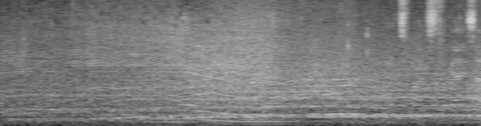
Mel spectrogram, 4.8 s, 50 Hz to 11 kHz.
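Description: GT3 race cars at Spa in a racing video game roar together in a dense, continuous engine drone that builds in loudness, with a voice talking over it.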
